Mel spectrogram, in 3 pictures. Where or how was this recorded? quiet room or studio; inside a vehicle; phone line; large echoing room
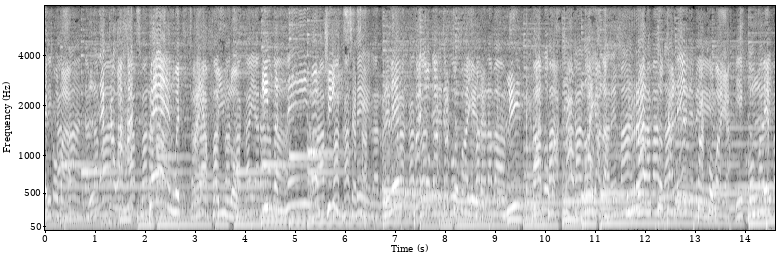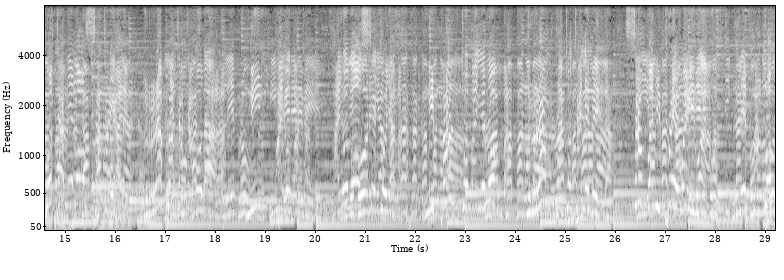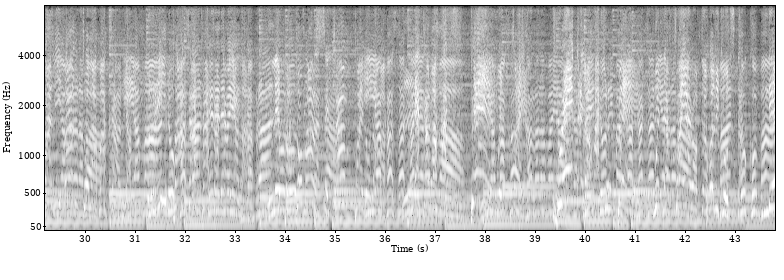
large echoing room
